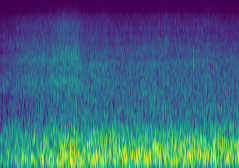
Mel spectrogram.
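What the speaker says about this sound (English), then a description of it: "the waves are breaking behind us now" Waves breaking on a rocky Northumberland shore at Craster, a steady roaring wash of surf with wind noise buffeting the microphone, no voices.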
